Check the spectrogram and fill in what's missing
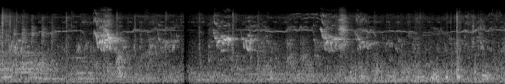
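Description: Pigeons at a cattle farm flap their wings in several bursts, mixed with faint bird calls against a busy outdoor background.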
